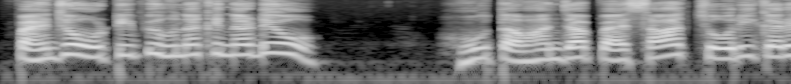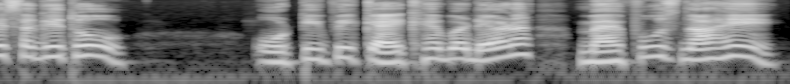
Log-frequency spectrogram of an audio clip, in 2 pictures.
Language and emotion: Sindhi, fearful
